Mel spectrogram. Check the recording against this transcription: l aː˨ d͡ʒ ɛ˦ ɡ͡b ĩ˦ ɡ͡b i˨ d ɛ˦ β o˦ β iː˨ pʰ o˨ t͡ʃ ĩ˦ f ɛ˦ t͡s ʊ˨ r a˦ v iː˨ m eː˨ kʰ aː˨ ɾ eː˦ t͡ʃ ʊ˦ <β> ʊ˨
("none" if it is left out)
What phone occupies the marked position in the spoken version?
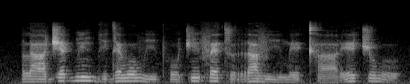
β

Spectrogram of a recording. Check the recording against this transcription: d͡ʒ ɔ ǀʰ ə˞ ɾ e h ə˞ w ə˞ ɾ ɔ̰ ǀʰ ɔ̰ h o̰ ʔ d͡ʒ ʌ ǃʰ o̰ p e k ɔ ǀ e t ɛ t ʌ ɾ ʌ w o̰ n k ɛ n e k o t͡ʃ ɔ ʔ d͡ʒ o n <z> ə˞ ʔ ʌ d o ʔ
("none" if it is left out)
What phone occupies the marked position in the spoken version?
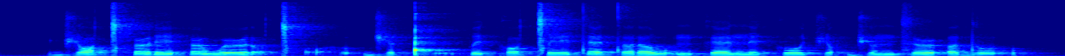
d͡z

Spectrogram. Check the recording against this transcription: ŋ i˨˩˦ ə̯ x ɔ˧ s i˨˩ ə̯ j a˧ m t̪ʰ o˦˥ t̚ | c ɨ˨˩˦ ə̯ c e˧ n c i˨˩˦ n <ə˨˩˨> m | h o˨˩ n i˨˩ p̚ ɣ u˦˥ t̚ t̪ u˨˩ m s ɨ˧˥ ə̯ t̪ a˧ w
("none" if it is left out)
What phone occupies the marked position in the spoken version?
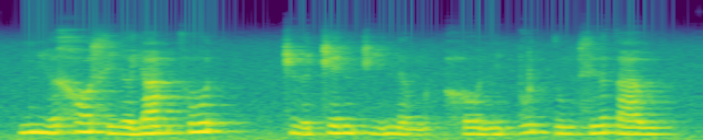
ə˨˩˨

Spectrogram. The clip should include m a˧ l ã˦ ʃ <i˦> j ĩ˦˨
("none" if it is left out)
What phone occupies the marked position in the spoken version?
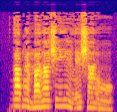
i˦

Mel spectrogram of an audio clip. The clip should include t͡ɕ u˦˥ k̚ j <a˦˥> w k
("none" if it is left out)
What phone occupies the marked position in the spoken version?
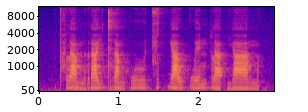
a˧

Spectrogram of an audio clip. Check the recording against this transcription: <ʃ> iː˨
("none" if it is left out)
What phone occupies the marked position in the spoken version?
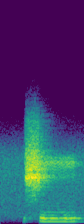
ʃ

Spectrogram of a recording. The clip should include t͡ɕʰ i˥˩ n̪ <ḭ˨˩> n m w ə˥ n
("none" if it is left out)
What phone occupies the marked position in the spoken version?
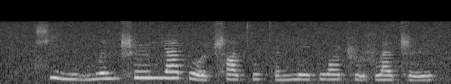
ḭ˨˩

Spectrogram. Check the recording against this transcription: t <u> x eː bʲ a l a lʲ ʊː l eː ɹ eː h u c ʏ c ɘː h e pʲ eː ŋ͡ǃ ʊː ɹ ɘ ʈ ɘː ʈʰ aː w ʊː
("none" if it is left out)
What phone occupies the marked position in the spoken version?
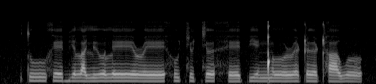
uː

